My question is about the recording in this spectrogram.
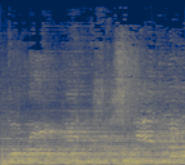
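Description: Live pop song with long held sung notes over choir-like backing voices, a note wavering near the end.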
